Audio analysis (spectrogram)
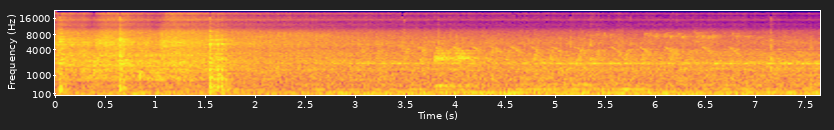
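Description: Onion paste frying in a pan is stirred for a curry of ripe jackfruit fibres. Spoon scrapes clatter briefly at first, then a steady, moderate sizzle hisses on with faint occasional stirring.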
